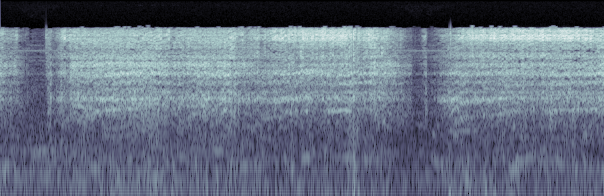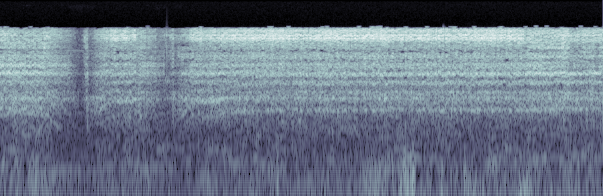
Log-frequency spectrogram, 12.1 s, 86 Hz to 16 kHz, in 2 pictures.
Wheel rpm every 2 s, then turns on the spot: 60, 80, 80, 60, 100, 110.
none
